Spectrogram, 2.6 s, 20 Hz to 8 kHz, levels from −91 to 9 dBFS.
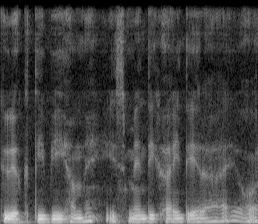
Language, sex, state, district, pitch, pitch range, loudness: Hindi, male, Himachal Pradesh, Shimla, 115 Hz, 110-125 Hz, -17 LUFS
